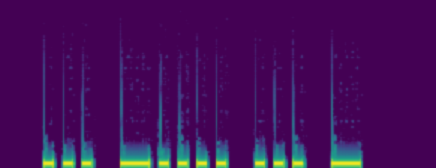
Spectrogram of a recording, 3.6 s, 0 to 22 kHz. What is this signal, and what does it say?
Morse code, heard as a keyed tone, about 15 wpm, 700 Hz. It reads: S6ST
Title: Four Challenging Letter-Number Combinations 15wpm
